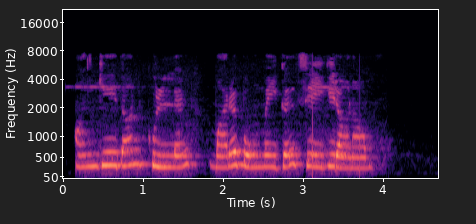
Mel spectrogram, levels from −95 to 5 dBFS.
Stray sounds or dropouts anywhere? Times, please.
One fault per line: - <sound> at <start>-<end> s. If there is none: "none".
none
